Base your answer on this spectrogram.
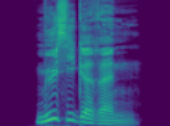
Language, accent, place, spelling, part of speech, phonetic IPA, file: German, Germany, Berlin, müßigeren, adjective, [ˈmyːsɪɡəʁən], De-müßigeren.ogg
- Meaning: inflection of müßig: 1. strong genitive masculine/neuter singular comparative degree 2. weak/mixed genitive/dative all-gender singular comparative degree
